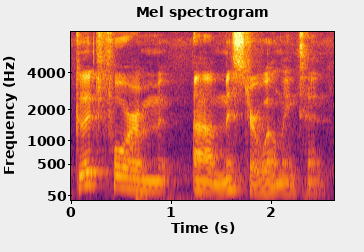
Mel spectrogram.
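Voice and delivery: ordinary talk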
